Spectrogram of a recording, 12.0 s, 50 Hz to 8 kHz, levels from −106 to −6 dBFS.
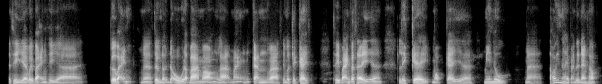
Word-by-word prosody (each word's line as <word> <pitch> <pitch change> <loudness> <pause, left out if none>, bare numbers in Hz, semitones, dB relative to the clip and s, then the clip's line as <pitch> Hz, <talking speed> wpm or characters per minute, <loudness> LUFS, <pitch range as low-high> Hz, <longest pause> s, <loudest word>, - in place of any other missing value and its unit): Vậy - - -9
thì, 110 -4 0
ờ, 100 -1 +4
với - - +2
bạn 95 +3 +1
thì, 100 -3 -4
à, 85 -2 -3 0.6
cơ 130 0 +6
bản 120 - +2 0.3
mà 95 -3 -3
tương 110 -1 +2
đối - - -2
đủ - - +1
là - - +2
3 100 -1 +4
món 100 +7 0
là - - 0
mặn, 95 +4 -6
canh 105 0 +1
và 100 -3 +2
thêm - - -5
ít 125 - -3
trái 130 0 -4
cây, 120 -6 +4 0.5
thì 110 - +1
bạn 100 -1 +3
có 160 - +4
thể, 155 +1 +5
ơ, 140 -1 -1 0.3
liệt 125 +3 -4
kê 125 -5 +5
một 95 -2 -5
cái, 140 +4 +1
ơ, 115 -4 -4 0.2
menu 130 -4 -1 0.3
mà - - -7
tối 195 +3 -2
nay 140 -9 -2
bạn 95 -2 -7
định 105 +1 -3
ăn 120 - +3
hông? 125 - -1
110 Hz, 210 wpm, -24 LUFS, 100-130 Hz, 0.6 s, cơ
